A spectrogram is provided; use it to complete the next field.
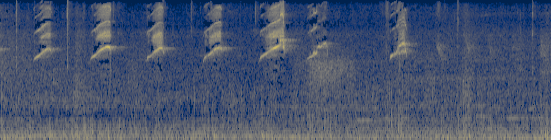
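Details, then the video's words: Feeding a baby crested goshawk in Cambodia: a run of about nine piercing, rising whistled begging squeals roughly every second, fading after eight seconds into quieter low background noise. "Feeding Baby Crested Goshawk / ឲ្យចំណីកូនស្ទាំងអឿនអិន"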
